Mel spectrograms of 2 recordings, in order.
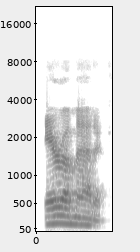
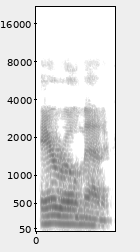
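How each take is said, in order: First: AROMATIC with RA for RO; mispronounced second syllable. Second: AROMATIC with RO like row; corrected pronunciation. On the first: Teacher trying the practice tool, slips to "ra" in aromatic. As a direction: say aromatic with a weak "ruh" in the middle. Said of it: "I said "ra" instead of "ro". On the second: Teacher retrying for the practice tool, aromatic with clear "ro". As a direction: say aromatic with a full "oh" after AIR. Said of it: "hopefully I can do it". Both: Shown as a demonstration.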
